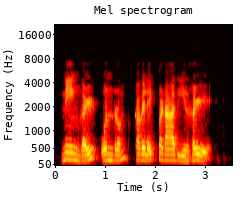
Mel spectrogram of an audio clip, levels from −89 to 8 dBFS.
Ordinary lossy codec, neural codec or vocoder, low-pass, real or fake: AAC, 64 kbps; none; 7.2 kHz; real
